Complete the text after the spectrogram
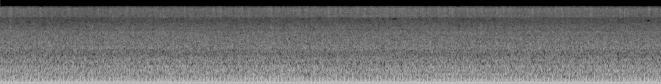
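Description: A large band saw runs with a loud, steady low hum.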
